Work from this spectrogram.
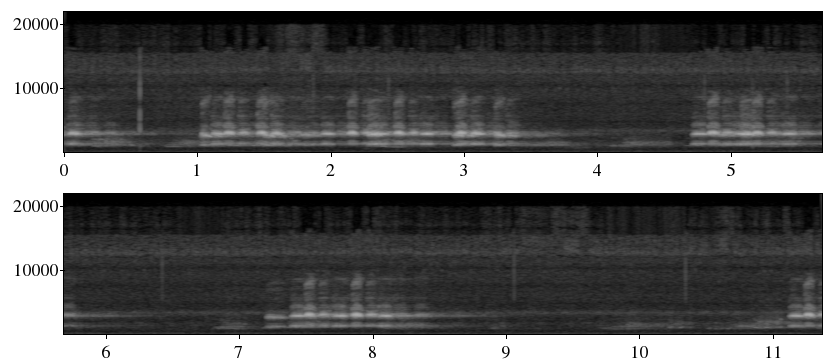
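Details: Rice paddy frogs in chorus, falling silent at a person's presence and then gradually starting again: rattling croak bouts of one to two seconds alternating with quieter gaps, a few fainter callers in the pauses.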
